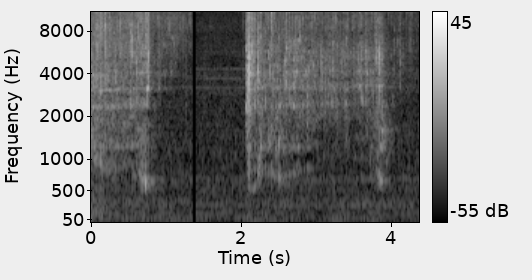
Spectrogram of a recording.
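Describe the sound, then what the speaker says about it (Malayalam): Water pours from a cup into a pressure cooker holding wheat in a home kitchen, coming as two short splashing bursts separated by a brief pause, quiet and close with no talking. "ഞാനിപ്പോ ഈ ഗോതമ്പ് അളന്ന അതേ കപ്പിന് 4 കപ്പ് വെള്ളം ഒഴിക്കുന്നുണ്ട്."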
